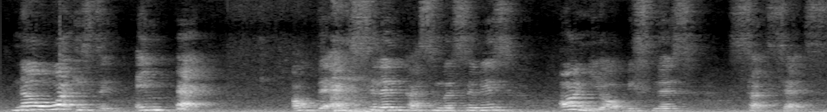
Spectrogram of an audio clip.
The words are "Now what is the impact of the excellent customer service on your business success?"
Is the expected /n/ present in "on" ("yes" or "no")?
yes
